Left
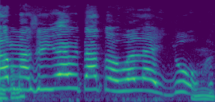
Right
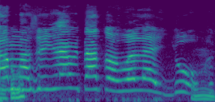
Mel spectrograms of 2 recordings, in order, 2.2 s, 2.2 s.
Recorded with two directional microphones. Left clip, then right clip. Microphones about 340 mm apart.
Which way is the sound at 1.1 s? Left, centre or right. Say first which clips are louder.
Left 3 dB; centre.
